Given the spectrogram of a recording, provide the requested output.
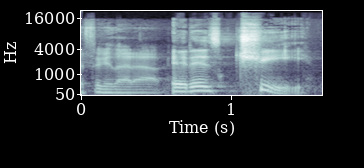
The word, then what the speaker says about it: Qi: so which is pronounced Qi.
